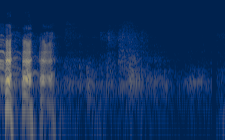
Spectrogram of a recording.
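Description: A man laughing and saying a word, then faint, even background noise of the bowling centre.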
